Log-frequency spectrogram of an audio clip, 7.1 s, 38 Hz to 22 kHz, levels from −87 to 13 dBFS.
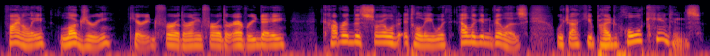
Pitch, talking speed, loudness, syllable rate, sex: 150 Hz, 170 wpm, -18 LUFS, 6.6 syllables/s, male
